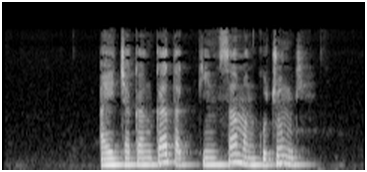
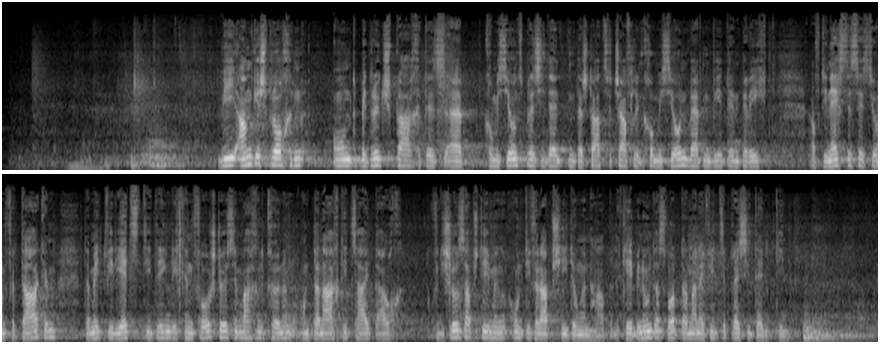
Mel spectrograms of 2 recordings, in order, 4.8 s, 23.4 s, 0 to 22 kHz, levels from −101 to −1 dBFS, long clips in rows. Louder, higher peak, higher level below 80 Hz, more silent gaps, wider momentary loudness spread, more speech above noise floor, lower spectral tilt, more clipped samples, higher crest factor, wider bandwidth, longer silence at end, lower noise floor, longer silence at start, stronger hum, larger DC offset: first, -20 LUFS vs -33 LUFS; first, -6 dBFS vs -12 dBFS; first, -58 dBFS vs -72 dBFS; neither; second, 9 LU vs 15 LU; first, 51 dB vs 32 dB; about the same, -6 dB/octave vs -5 dB/octave; neither; second, 16 dB vs 22 dB; second, 11 kHz vs 16 kHz; first, 0.75 s vs 0.05 s; first, -71 dBFS vs -65 dBFS; first, 1.3 s vs 0.9 s; neither; neither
